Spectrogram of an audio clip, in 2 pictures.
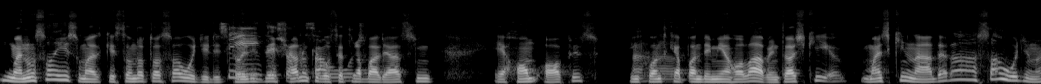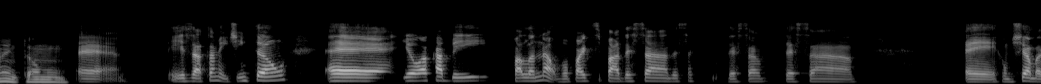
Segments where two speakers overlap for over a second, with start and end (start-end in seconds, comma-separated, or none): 2.1-3.6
